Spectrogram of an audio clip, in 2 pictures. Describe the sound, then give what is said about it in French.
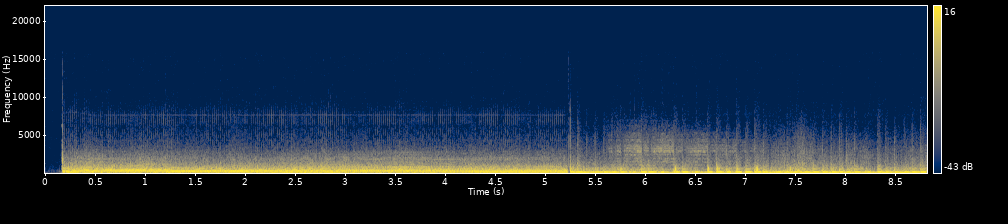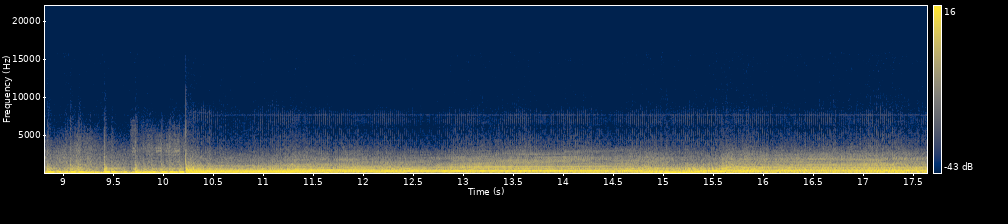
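A car engine hums steadily as the car leaves Lyon and drives onto the ring road to join the motorway, its pitch rising and falling with gear changes, with a louder, rougher roar of acceleration in the middle before settling again. “La voiture quitte Lyon et prend le périphérique pour rejoindre l'autoroute.”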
